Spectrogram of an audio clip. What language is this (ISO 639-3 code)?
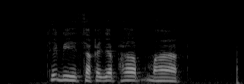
tha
